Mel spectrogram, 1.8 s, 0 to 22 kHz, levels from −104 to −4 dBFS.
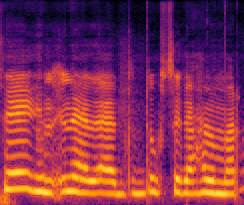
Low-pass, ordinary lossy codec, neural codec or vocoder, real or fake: none; none; vocoder, 44.1 kHz, 128 mel bands, Pupu-Vocoder; fake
